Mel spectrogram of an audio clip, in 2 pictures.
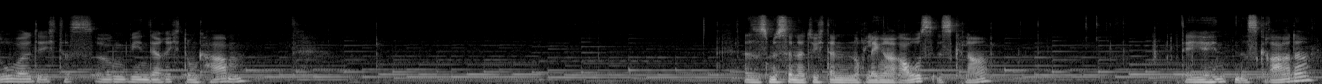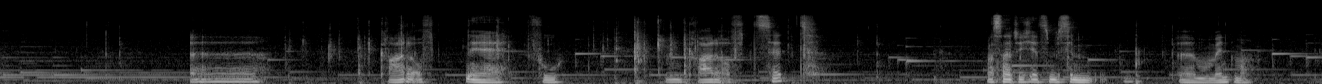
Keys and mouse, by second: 4.2-6.2 middle drag, 6.4-7.2 middle drag, 8.6 Tab, 9.2-13.0 middle drag, 11.9 KP_1, 12.2 KP_3, 13.5 middle click, 16.5 s, 20.0 alt+o, 20.2 s, 23.7 KP_1, 24.2 KP_3, 25.6 middle click.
